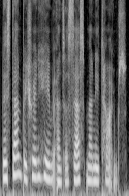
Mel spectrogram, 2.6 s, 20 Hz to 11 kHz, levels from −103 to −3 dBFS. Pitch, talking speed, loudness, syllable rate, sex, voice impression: 215 Hz, 185 wpm, -20 LUFS, 4.9 syllables/s, female, very feminine, slightly adult-like, very thin, slightly tensed, slightly weak, dark, slightly hard, muffled, fluent, raspy, cute, intellectual, slightly refreshing, sincere, very calm, friendly, reassuring, very unique, slightly elegant, wild, very sweet, slightly lively, very kind, slightly sharp, very modest, light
